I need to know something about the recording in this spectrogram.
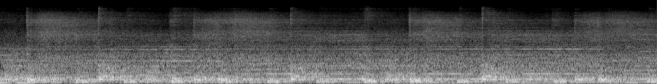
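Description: Live worship music: a band playing with a small group of singers on microphones, running continuously at a steady level.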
